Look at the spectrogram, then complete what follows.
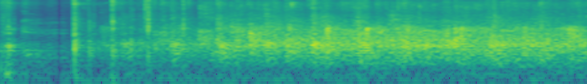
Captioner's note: applause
